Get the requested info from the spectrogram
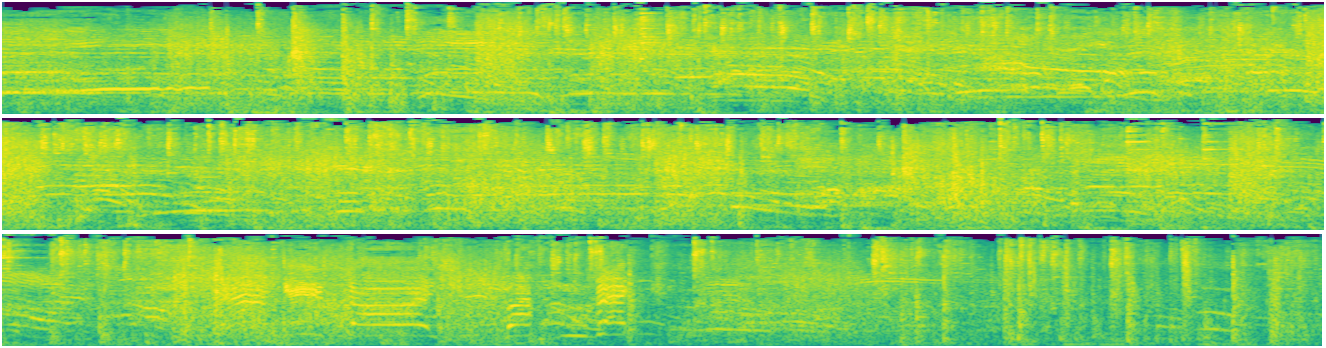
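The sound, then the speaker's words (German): A loud, unbroken sea-battle din: rapid gunfire, cannonballs crashing into ship hulls, toppling masts and trembling planks pile up over a mass of shouting and shrill screaming voices, easing only slightly near the end. “Schiffsrümpfen krachende Kanonenkugeln, umstürzende Masten, sich verhedderndes Tauwerk, grinsende, rauchgeschwärzte Gesichter, gellende Schreie und erbebende Planken.”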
